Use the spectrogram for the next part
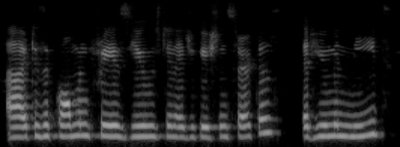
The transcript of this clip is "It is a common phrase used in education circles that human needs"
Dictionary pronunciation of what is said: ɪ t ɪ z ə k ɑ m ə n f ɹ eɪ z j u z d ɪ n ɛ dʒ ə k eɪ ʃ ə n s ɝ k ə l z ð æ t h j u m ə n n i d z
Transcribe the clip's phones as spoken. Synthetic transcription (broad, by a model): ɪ t ɪ z ə k ɑ m ə n f ɹ eɪ z j u z d ɪ n ɛ dʒ ə k eɪ ʃ ə n s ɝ k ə l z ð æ t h j u m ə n n i d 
